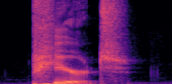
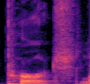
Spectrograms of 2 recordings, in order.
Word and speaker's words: Peart: But before we get into the record, this would be a good time to confirm the pronunciation of Neil's last name. It is, in fact, Peart, not Pert, like the shampoo.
